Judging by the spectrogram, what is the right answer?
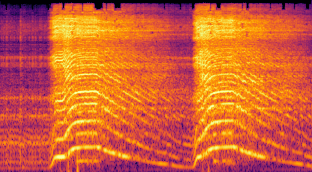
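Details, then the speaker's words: RC nitro engine after leaning low-speed needle and reducing idle gap: high-pitched engine snaps up cleanly on two throttle blips and drops back smoothly; running well, normal. "so now the engine seems fine but it was already good a while ago"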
